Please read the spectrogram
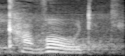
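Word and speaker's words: kavod (כבוד): 荣耀这个字 kabod 是希伯来文，读法是 kavod，在希伯来文的 v 跟 b 是同一个字母，写的时候是写 b kavod，但是发音读的这个字呢是 kavod v 音。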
